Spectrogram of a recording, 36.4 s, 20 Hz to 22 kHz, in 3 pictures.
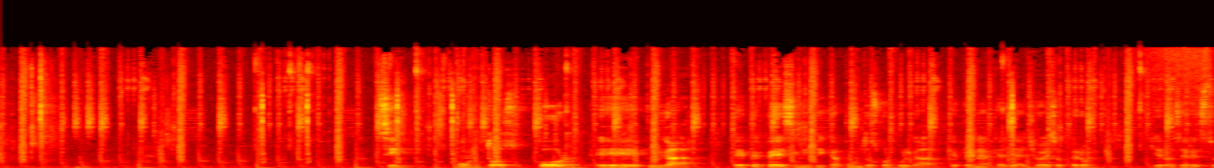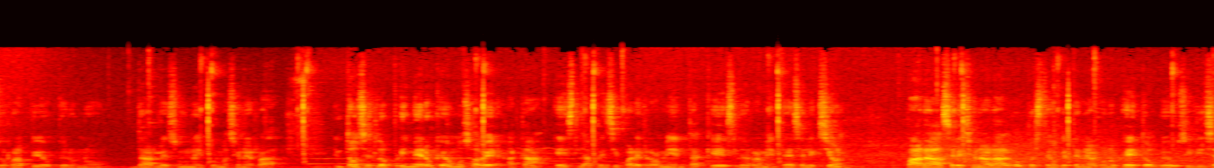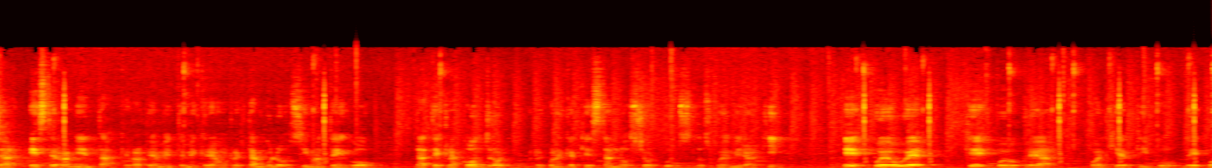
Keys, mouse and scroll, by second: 0.0-1.2 typing, 1.5-2.2 scroll, 2.8-3.9 typing, 3.1 click, 3.3 click, 4.3 click, 5.7 click, 8.2 alt+Tab, 11.5 click, 12.5-13.7 scroll, 14.4 click, 15.3 click, 17.1 click, 18.2 click, 20.0 click, 21.9 click, 23.0 click, 24.0 ctrl+click, 26.3 click, 28.9 ctrl+click, 33.1 click, 34.5 click, 35.2 click, 36.0 click.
